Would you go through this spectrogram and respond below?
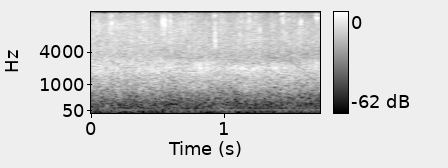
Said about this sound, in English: Let's give a round of applause to all those decisions.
